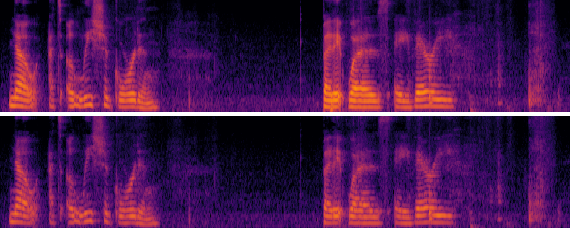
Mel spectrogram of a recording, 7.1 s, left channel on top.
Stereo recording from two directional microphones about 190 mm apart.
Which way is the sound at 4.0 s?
50° left (ahead or behind).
